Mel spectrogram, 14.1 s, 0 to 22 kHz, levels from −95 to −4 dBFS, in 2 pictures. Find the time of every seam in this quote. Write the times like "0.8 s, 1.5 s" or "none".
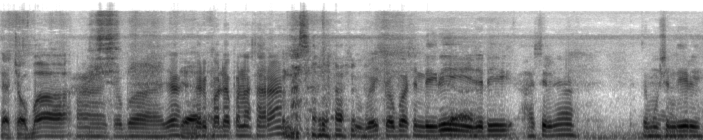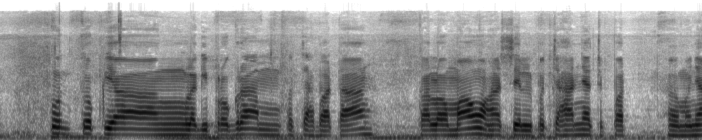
7.4 s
